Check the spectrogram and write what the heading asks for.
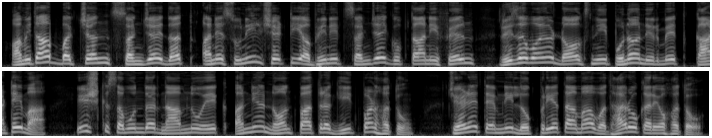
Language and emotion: Gujarati, neutral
